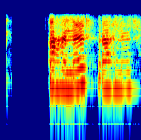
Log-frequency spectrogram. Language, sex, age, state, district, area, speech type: Kashmiri, female, 18-30, Jammu and Kashmir, Kulgam, rural, conversation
